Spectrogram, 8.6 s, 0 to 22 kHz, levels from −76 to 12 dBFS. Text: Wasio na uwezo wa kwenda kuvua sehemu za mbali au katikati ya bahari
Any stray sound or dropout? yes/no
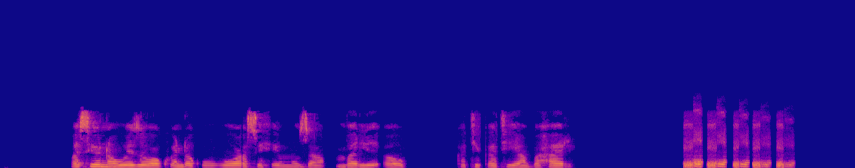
yes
